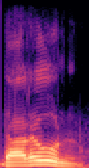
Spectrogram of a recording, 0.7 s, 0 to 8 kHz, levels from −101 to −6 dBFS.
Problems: constant background noise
